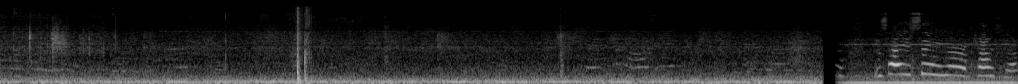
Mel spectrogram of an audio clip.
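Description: Steady low hum of a supermarket's background noise, with one sharp knock about three seconds in. After an abrupt cut near the end, a steady low drone with melodic music over it.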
